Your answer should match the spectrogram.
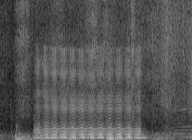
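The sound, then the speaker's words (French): A single Angora goat bleats once, a loud, wavering call lasting about a second, with quiet background noise before and after and no speech. “qui est spécialisée, euh, spécialisée dans la tombe des chèvres angora.”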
